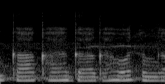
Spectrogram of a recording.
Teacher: पहला का वर्ग को हम कंठे वर्ग बोलते हैं, कंठे व्यंजन बोलते हैं। कंठे व्यंजन का, खा, गा, घा और अंगा होते हैं।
